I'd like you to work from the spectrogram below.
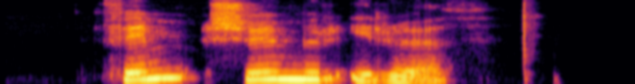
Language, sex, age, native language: Icelandic, female, 18-19, Icelandic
